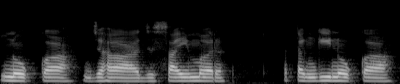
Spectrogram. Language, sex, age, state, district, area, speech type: Punjabi, female, 45-60, Punjab, Ludhiana, urban, spontaneous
